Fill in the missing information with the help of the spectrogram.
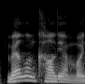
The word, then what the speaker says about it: melancholy: M-E-L-A-N-C-H-O-L-Y 되겠습니다. melancholy한 뭐냐면요. 우리 왜 멜랑꼴리하다 그러죠? 그거예요, 그거. 그게 발음이 이제 melancholy 정도로 되고요.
